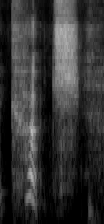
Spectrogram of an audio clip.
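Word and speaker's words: cwtch: place oh you were just wondering oh sorry cutch is Welsh for it's like hug but it's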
